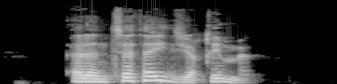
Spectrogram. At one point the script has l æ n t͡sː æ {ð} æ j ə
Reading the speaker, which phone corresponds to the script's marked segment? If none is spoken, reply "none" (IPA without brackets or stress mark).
θ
